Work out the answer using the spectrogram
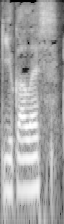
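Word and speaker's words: Youkilis: So Ucalis, they say it like Ucalis.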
